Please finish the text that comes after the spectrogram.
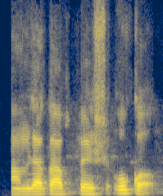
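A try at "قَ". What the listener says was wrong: এটা কাপ না, আমি কপ বলতেছি, একটু ভালোভাবে ফলো রাখতে হবে, হামজা কপ পেশ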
